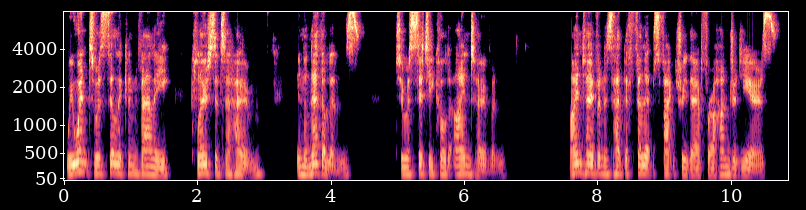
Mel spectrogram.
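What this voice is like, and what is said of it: Speaker's own noticeable accent. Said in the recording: “You can hear my accent.”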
